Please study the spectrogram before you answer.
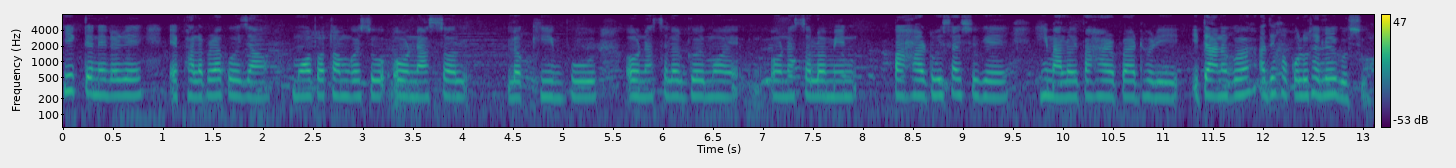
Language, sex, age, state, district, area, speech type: Assamese, female, 30-45, Assam, Golaghat, urban, spontaneous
